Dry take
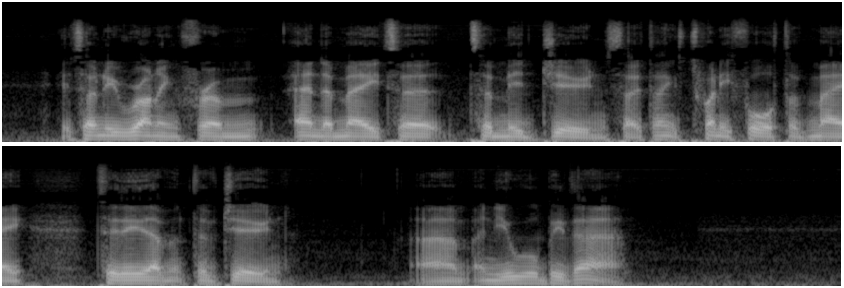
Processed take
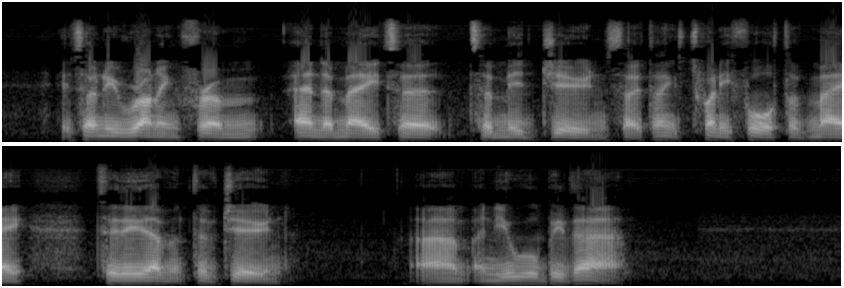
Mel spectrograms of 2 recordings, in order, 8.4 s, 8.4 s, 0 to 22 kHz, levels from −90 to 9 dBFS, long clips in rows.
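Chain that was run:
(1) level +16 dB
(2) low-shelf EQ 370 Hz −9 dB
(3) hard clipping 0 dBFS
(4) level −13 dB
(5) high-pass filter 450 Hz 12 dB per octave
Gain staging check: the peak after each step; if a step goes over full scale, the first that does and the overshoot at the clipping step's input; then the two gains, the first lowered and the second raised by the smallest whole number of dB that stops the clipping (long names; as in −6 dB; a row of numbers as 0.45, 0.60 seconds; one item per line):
+7.0, +4.5, 0.0, −13.0, −11.5 dBFS
step 1, 4.5 dB
step 1 +11 dB, step 4 −8 dB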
